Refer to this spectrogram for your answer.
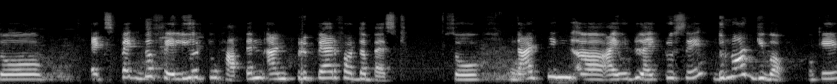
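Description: Raised and projected, a woman's high-pitched voice moves at a fairly slow pace with ordinary pitch variation. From India (Odisha). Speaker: entrepreneur. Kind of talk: interview. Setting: live stream.

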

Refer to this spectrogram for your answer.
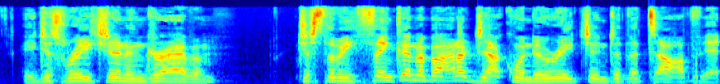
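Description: A man speaks fairly quickly at a fairly high pitch with ordinary pitch variation. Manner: gruff, sardonic, grudging.

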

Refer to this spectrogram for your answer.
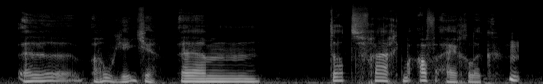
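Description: A man, somewhat breathy and at medium pitch, speaks at a very slow pace with lively intonation on a very clean recording with a silent background. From Netherlands, northern Drenthe. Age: 30s. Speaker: theatre actor and improv teacher. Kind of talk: casual chat.

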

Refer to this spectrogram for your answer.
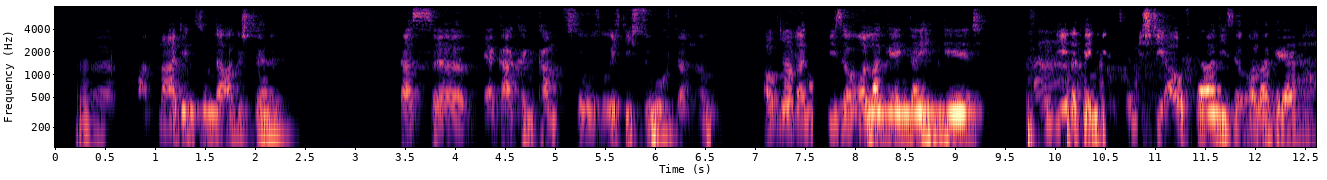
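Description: A man's somewhat breathy voice, fairly high in pitch, at a fairly slow pace with big swings in loudness. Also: ordinary pitch variation. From Baden-Württemberg. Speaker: Star Wars cosplayer. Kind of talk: casual chat.

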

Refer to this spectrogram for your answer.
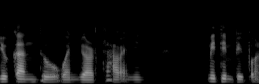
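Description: A man with a Spanish accent speaks with fairly even intonation. The sound is dry and close, with no echo. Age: 20s. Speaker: software developer. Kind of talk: casual interview. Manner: halting.

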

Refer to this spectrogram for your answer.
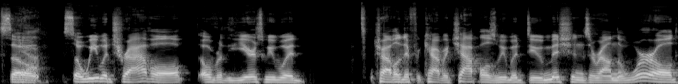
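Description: In an American accent, a man with an unremarkable speaking voice talks at a fairly low pitch and a fairly quick pace with fairly even intonation, on a very clean recording with a silent background. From Southern California, Costa Mesa. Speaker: worship pastor. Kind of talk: casual conversation.

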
